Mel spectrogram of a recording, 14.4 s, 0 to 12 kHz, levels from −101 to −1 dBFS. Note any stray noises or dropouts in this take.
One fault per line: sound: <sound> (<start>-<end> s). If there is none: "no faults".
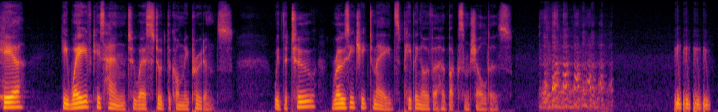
sound: laugh (10.8-12.3 s)
sound: laugh (13.5-14.2 s)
